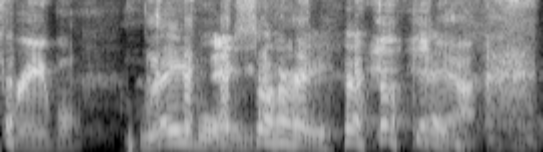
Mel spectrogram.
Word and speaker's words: Rabel: I guess I should have actually asked you if I pronounced your last name correctly. You didn't. It's Rabel.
